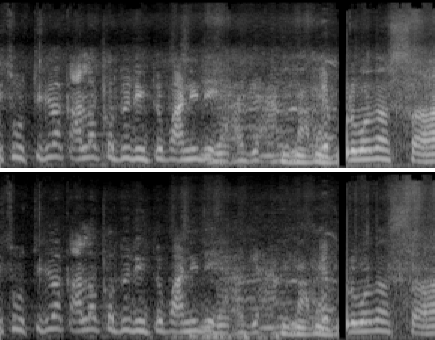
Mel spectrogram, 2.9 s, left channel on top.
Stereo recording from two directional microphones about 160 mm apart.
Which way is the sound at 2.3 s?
Centre (ahead or behind).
